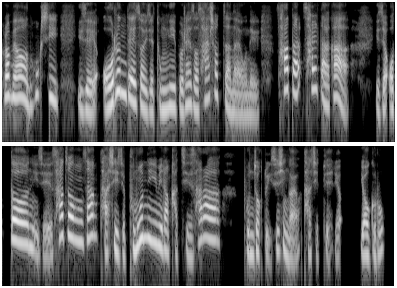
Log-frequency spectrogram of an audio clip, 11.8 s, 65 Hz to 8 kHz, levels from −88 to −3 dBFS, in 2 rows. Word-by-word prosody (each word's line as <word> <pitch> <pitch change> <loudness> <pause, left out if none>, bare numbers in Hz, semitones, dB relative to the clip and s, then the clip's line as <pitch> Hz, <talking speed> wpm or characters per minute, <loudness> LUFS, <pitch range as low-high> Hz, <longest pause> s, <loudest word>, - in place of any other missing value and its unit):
그러면 305 -5 +3
혹시 300 -1 -3 0.3
이제 190 -2 -2
어른 265 - +4
돼서 250 -8 +3
이제 185 -1 -4
독립을 200 +1 -2
해서 235 -4 -1
사셨잖아요. 250 - -4
근데 160 0 -8 0.3
사다 385 -3 +4
살다가 395 +2 +1 0.4
이제 - - -3
어떤 290 -6 +4
이제 195 - -7
사정상 350 -1 +2
다시 225 - -2
이제 190 -3 -4
부모님이랑 270 - +1
같이 185 0 -8
살아 320 - +2 0.3
본 200 -2 -4
적도 205 - -4
있으신가요? 220 - -4
다시 - - -8
되려 - - -12 0.3
역으로? 190 +2 -2
255 Hz, 340 characters per minute, -22 LUFS, 195-325 Hz, 0.4 s, 어른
